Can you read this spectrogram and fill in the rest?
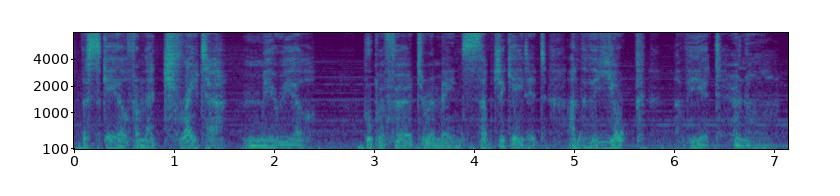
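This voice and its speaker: A male actor voicing a menacing, seductive dragon lord in a fantasy game, theatrical and taunting, with a gravelly voice. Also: very deep voice, normal speed. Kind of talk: dramatic fantasy game villain acting. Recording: loud music under the voice.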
